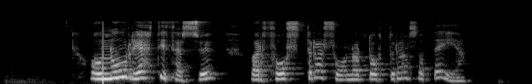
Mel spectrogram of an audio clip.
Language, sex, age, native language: Icelandic, female, 50-59, Icelandic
